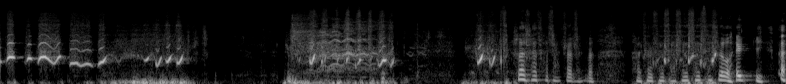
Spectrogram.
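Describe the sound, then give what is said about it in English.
A man's voice imitates awkward, poor whistling. It comes as several wavering, squeaky, breathy bursts separated by short pauses, with a gobbling, uneven quality. “man, my older brother can't whistle for shit. Like, what's his problem?”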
